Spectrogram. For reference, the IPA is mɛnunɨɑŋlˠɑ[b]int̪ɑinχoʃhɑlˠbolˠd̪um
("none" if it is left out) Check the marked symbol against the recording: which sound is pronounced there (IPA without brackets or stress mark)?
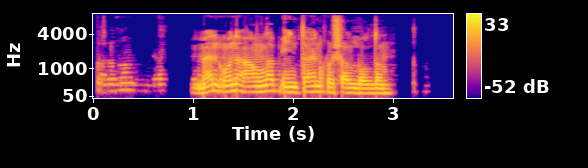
p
